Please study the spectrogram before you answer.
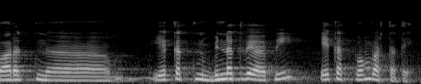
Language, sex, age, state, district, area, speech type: Sanskrit, female, 60+, Tamil Nadu, Thanjavur, urban, spontaneous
